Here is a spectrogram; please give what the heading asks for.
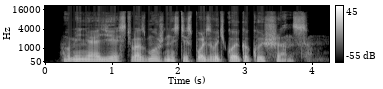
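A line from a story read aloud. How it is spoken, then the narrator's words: Soft. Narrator (Russian): мягко сказал Валанд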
